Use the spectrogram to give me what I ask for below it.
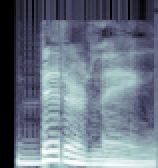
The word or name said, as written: bitterling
